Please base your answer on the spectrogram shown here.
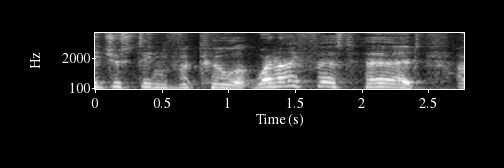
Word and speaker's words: Vacula: of disappointed to find out that it was Vakula I'm not one I'm not one to tell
